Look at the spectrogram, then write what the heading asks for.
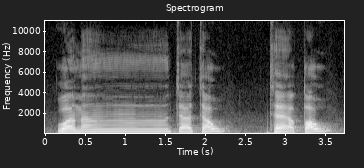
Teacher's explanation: بعد از نون ساکن تا آمده و تا از حروف اخفا هست، بنابراین نون را در اینجا اخفا میکنیم، یعنی میپوشانیم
